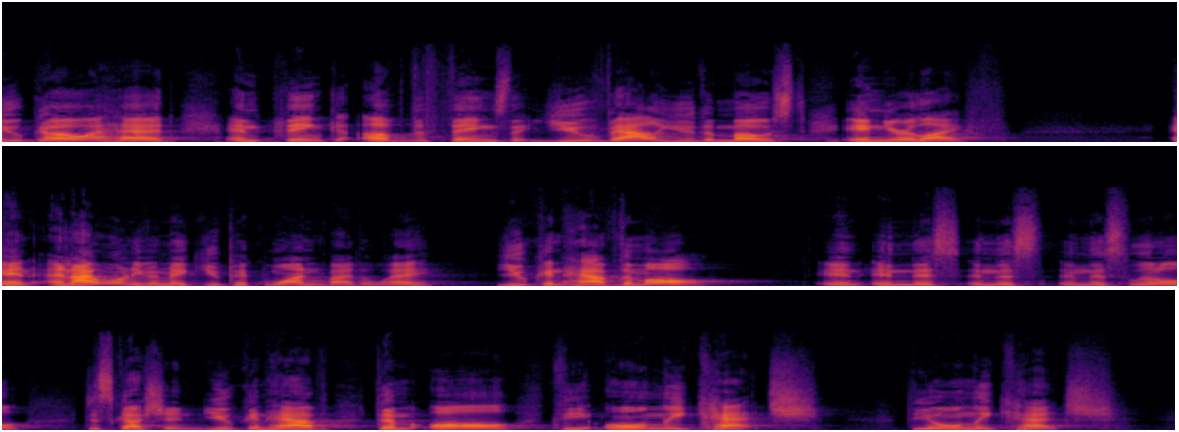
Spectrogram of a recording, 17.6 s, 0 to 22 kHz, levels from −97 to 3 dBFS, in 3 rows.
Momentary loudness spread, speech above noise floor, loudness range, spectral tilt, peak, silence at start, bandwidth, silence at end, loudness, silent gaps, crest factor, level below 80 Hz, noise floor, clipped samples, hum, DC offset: 14 LU; 44 dB; 3 LU; -4 dB/octave; -8 dBFS; 0 s; 14 kHz; 0.35 s; -31 LUFS; none; 24 dB; -84 dBFS; -75 dBFS; under 0.1%; none; under 0.1%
